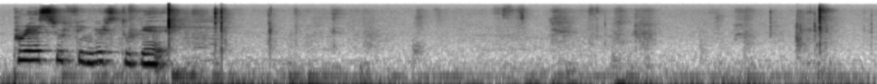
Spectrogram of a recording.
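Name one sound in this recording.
Stiff paper rustles and crinkles as fingers flap a folded shape.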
